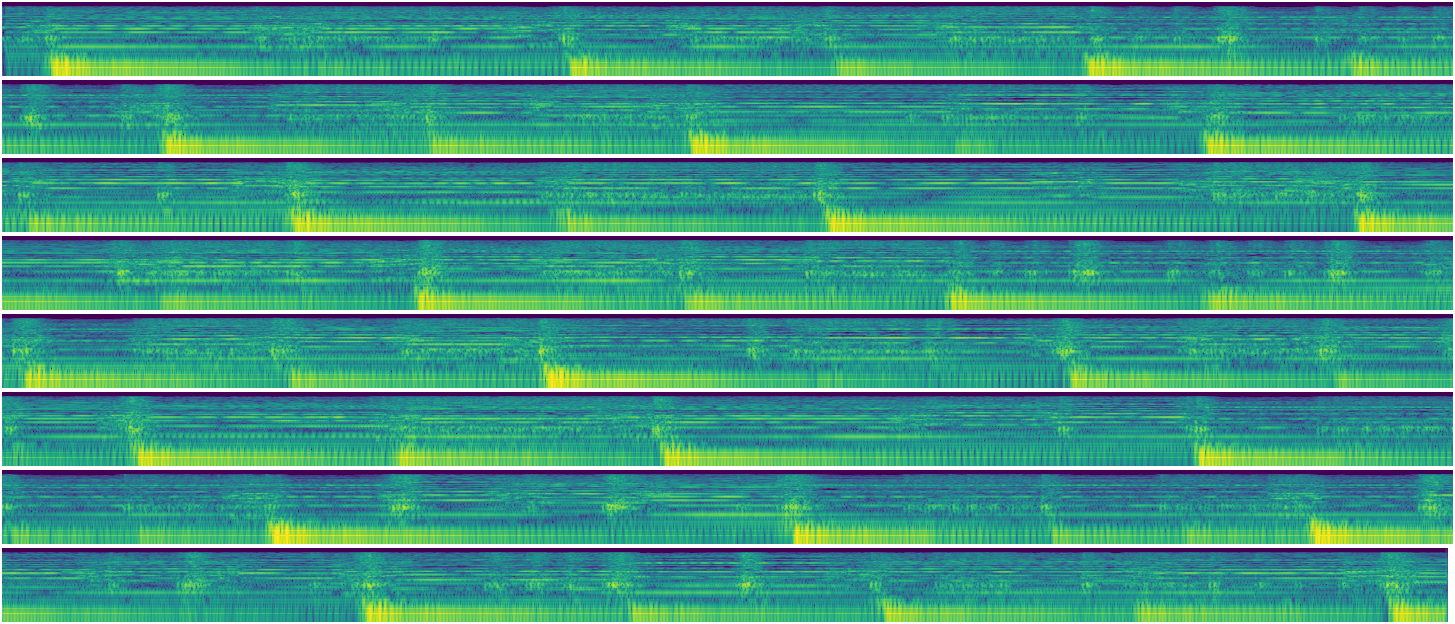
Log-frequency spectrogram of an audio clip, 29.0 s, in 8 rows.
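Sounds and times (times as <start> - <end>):
national anthem music: 0.0 - 29.0.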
